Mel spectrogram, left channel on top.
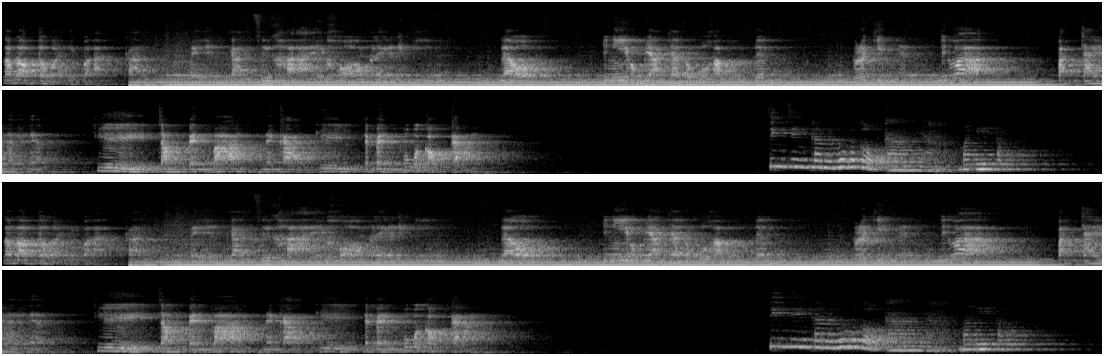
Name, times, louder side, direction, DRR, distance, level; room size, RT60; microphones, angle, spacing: voice 1, 0.0-1.5 1.9-4.3 5.0-5.3 6.0-7.8 8.5-9.1 9.4-9.9 10.6-11.4 11.9-15.8, left 2 dB, 15° left, -1 dB, 1.3 m, -25 dB
sound 1, 1.3-10.4, left 1 dB, ahead, 1.4 m, -24 dB
voice 2, 18.7-21.0, left 1 dB, 35° left, -4 dB, 1.5 m, -26 dB
8.1 x 7.3 x 7.1 m, 1.4 s
head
